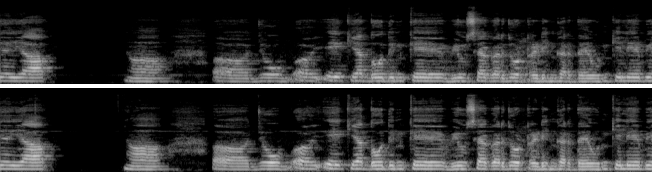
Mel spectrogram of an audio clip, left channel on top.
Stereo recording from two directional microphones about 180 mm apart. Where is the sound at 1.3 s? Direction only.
40° right (ahead or behind).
